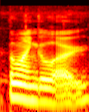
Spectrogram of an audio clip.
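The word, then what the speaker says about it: Belanglo: Now, I don't know if I'm pronouncing this right. People pronounce it differently everywhere. The Belangelo or Belangelo? – Belangelo.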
